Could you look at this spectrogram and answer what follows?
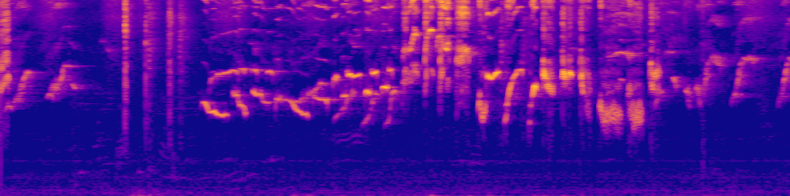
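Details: White-rumped shama in a mental test with neighbouring birds. A few clicks, then a rising run of fast whistled phrases and scratchy trills that grows louder toward the end.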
